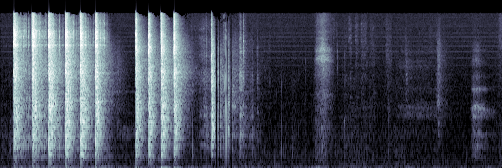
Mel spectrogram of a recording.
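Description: A hand hammer striking a sheet-metal strip against the corner of a steel welding table, forming a curve into it. Two runs of quick, ringing blows, about three to four a second, are followed by a few lighter taps.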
